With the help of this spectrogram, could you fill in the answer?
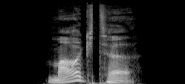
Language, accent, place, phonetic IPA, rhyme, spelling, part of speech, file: German, Germany, Berlin, [ˈmaʁktə], -aʁktə, Markte, noun, De-Markte.ogg
- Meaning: dative singular of Markt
